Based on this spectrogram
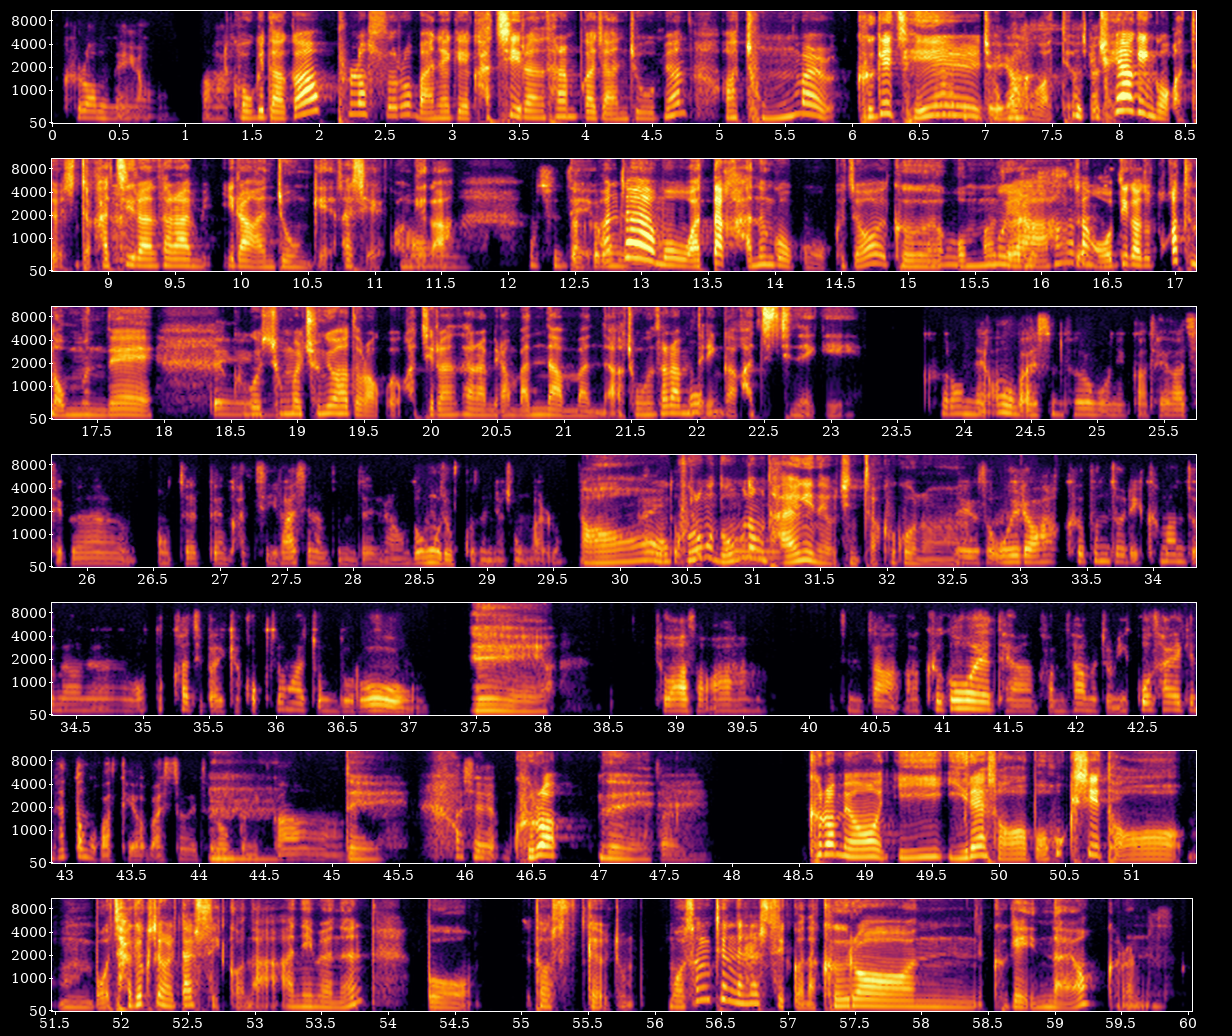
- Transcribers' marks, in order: tapping; laughing while speaking: "최악인데요?"; laugh; laughing while speaking: "맞아요"
- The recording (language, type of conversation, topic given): Korean, advice, 반복적인 업무 때문에 동기가 떨어질 때, 어떻게 일에서 의미를 찾을 수 있을까요?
